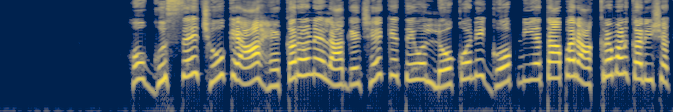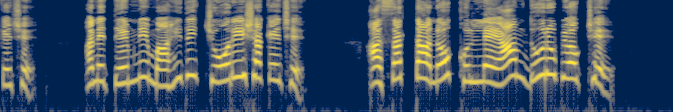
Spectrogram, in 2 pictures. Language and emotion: Gujarati, angry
